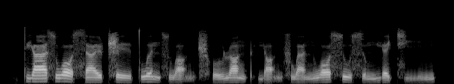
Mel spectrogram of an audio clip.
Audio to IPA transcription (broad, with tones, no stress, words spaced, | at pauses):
t̪jä˥swɔ˥˩ sa˥ɪ̯ʈ͡ʂe˥˧ɪ̯ t̪wə˥˩nswɑ̰˨˩ŋʈ͡ʂʰo˦ʊ̯ ɻɑ˥˩ŋpʰjɑ̰˨˩ŋʂwa˧˥n wɔ˥ su˥˩sʊ˧˥ŋjɛ˥˩ t͡ɕi˧˥n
